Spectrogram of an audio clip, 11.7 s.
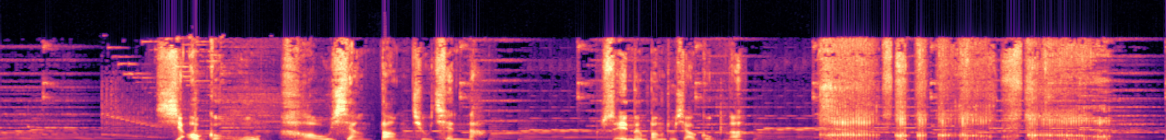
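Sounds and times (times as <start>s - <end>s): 
speech: 1.6s - 5.0s, 6.0s - 8.4s
pig grunting: 8.2s - 11.2s.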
